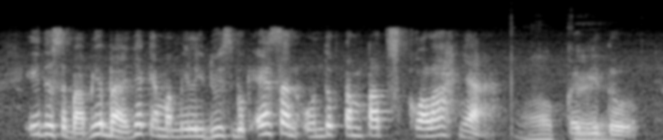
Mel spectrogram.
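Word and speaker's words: Duisburg-Essen: Ini Duisburg Essen. Waduh, betul gak itu saya Ya, pronunciation-nya nih?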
